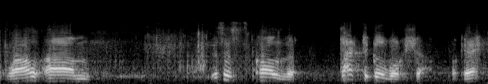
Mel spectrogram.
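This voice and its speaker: A man leading a church workshop talk, loud but not booming, halting with many fillers and quizzing the audience. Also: expressive, a little hiss or hum. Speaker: workshop teacher. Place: meeting room, away from the podium. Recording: dull lo-fi recording.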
